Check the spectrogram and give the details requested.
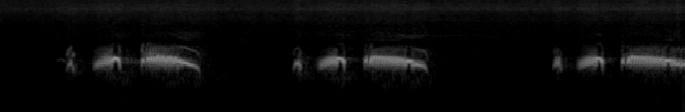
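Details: Spotted dove lure sound for trapping wild doves: three three-part phrases about every two seconds, each a tiny note, a short coo and a longer falling hoarse coo, over a quiet background.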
